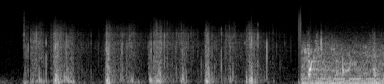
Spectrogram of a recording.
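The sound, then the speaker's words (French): Water splashes as a white handkerchief is dipped and wetted. Irregular, choppy splashes come first, then a steadier, louder rush of water continues to the end. “Il sort de sa poche un mouchoir blanc et va le mouiller dans l'eau.”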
